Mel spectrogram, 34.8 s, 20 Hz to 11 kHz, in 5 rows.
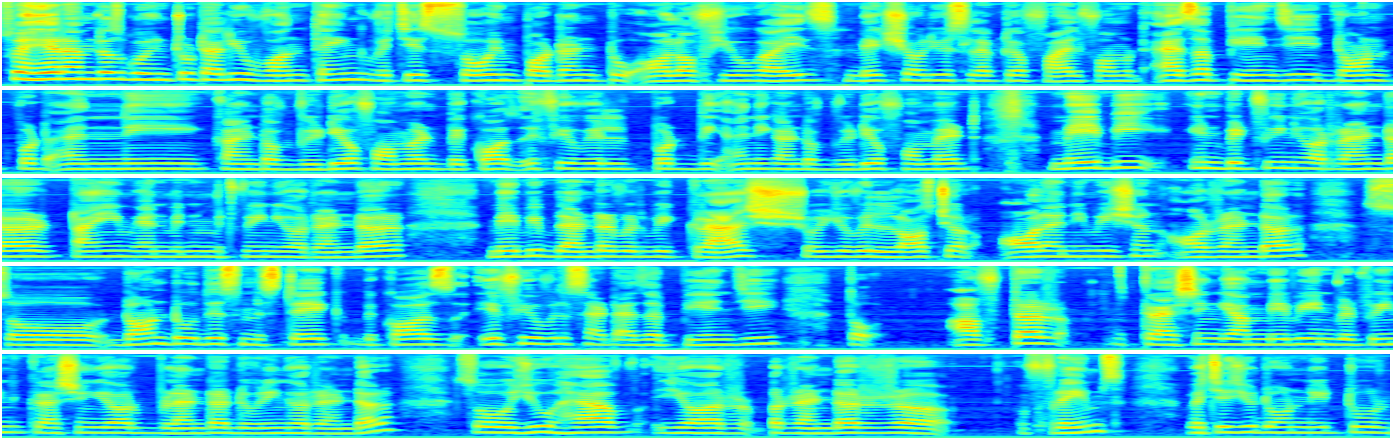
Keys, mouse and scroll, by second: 6.7 click, 9.7 click.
